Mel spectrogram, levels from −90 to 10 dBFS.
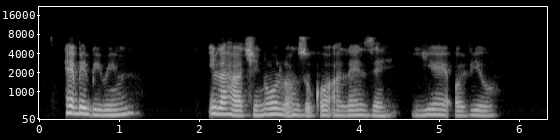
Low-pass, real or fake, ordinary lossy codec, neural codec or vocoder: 7.2 kHz; fake; none; vocoder, 22.05 kHz, 80 mel bands, HiFi-GAN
